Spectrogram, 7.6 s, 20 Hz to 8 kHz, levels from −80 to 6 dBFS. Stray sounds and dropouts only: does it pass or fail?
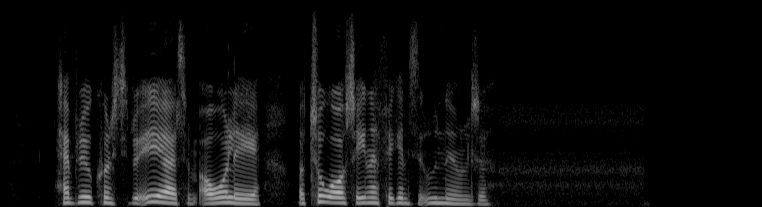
pass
